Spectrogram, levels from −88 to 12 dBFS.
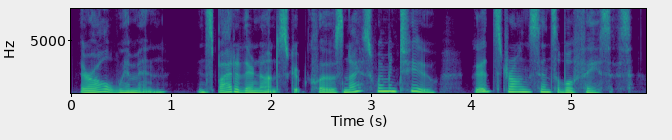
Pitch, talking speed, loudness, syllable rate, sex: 205 Hz, 165 wpm, -19 LUFS, 5.3 syllables/s, female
